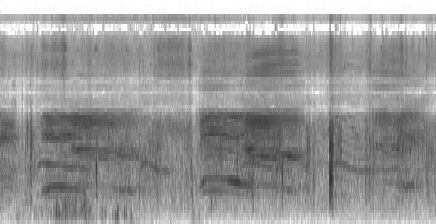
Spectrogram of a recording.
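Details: Sheep in Haugesund, Norway, calling with wavering, quavering bleats in several overlapping voices, each drawn out about a second, with a sharp knock near the end.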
